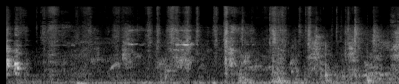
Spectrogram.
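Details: A male blue Staffordshire bull terrier on his way to stud gives excited, high whining vocalisations in short, irregular bursts.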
